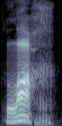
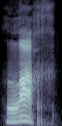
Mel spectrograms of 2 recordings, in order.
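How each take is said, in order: First: The word ends on the final consonant. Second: The same.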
